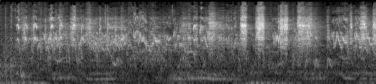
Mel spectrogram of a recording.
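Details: A group of budgies warbling, soft high chatter building into louder sharp chirps toward the end, with a gentle low rolling sound underneath.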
